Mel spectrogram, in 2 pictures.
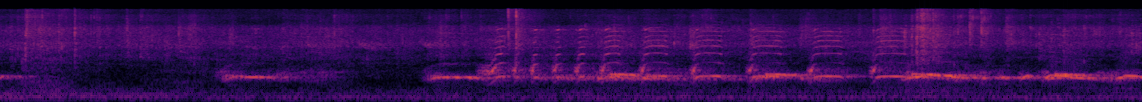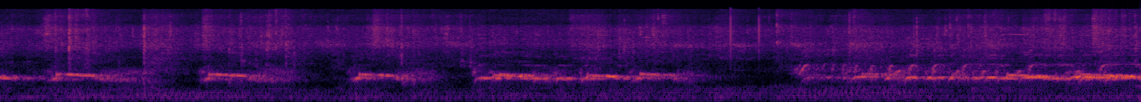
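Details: Local zebra dove singing kong-style, repeating short bubbling trilled coos in quick bursts, then longer rippling phrases, with a brief faint higher chirping series in the background.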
